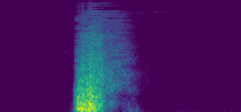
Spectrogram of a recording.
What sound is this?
I present to you, another thud sound.
fall, fight, punch, thud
